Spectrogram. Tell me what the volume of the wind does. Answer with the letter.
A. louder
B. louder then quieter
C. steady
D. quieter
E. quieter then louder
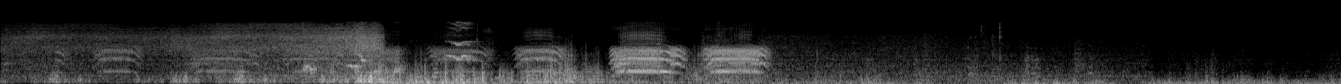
B.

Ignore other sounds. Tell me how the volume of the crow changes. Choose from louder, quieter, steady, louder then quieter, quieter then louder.
louder.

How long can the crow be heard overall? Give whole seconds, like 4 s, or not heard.
7 s.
